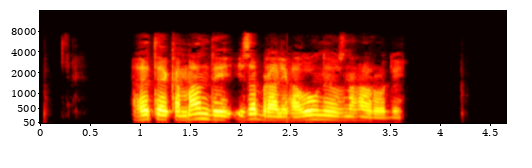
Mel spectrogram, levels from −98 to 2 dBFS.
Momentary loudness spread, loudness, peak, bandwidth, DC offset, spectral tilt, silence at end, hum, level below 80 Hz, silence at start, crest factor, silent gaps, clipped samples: 12 LU; -17 LUFS; -2 dBFS; 7.8 kHz; under 0.1%; -5.5 dB/octave; 1.05 s; none; -66 dBFS; 0.95 s; 16 dB; none; under 0.1%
